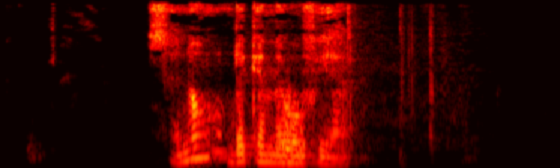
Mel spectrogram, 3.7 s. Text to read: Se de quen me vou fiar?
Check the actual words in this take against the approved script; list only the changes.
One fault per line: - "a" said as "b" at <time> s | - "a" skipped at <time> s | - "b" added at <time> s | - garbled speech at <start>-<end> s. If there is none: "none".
- "non" added at 1.2 s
